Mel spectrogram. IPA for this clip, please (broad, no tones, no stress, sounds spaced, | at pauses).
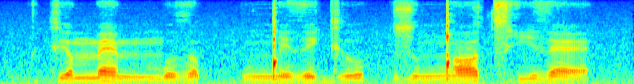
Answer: kʲ ɒ m æ mː o ð ɒ pː u ŋ͡ǃ e ð e ɡʲ o | z u ŋ͡ǃ ɒ t͡sʰ i ð æ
